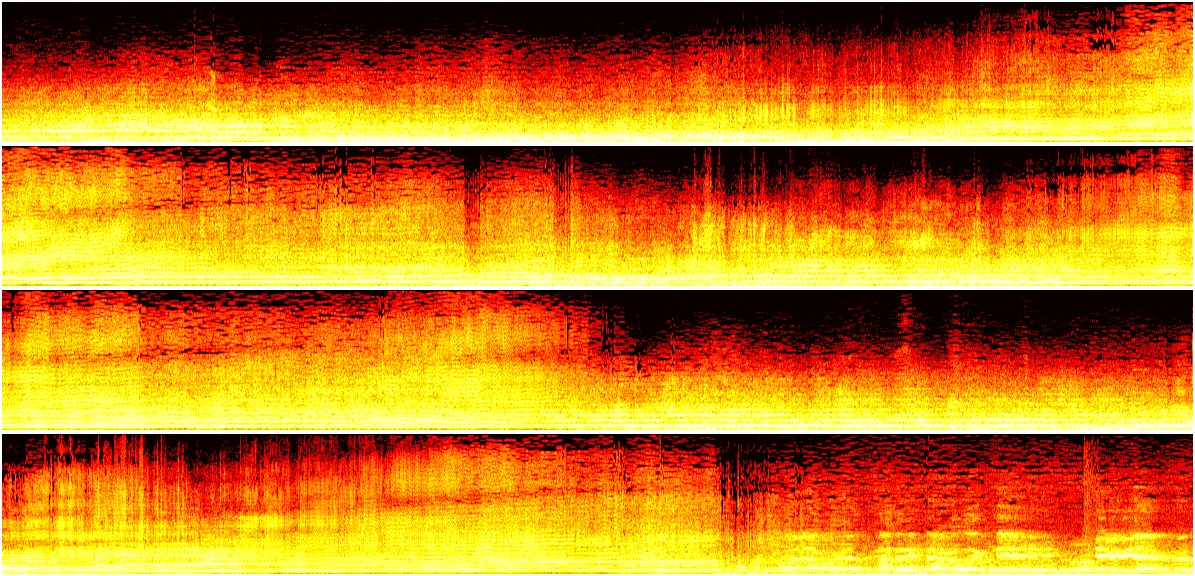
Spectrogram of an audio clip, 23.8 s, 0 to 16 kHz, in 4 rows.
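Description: Super TC2000 touring car engines working through a corner, the engine note repeatedly dropping as the cars slow and climbing again as they accelerate away.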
